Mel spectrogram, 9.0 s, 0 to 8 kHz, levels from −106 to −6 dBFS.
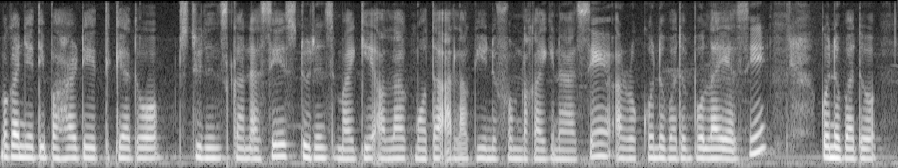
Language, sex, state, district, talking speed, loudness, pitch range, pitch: Nagamese, female, Nagaland, Dimapur, 140 wpm, -18 LUFS, 175-190 Hz, 185 Hz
